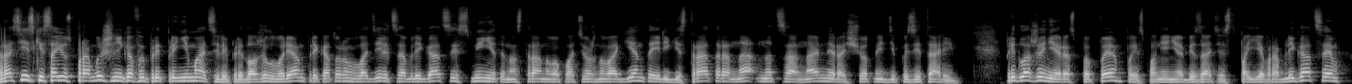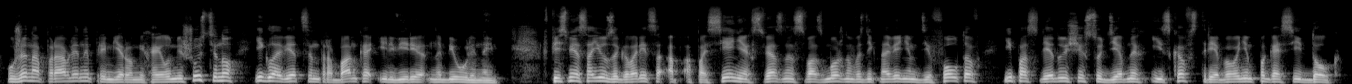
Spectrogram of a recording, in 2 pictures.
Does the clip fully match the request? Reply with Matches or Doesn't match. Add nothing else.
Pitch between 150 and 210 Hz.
Doesn't match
